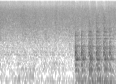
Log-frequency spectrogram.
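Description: Carrots, garlic and broccoli sizzle in olive oil in a pan, a steady close hiss that turns into rhythmic scraping and tossing as the vegetables are stirred partway through.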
